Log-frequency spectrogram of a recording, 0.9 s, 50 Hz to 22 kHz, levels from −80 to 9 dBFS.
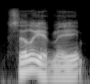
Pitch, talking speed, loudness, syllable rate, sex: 110 Hz, 200 wpm, -13 LUFS, 5.9 syllables/s, male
